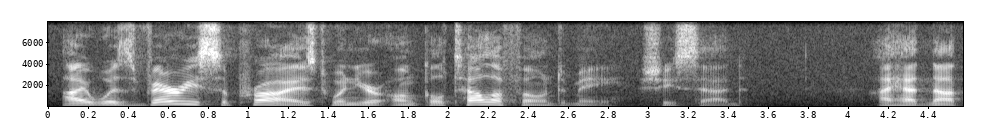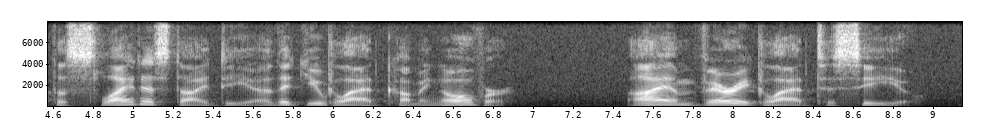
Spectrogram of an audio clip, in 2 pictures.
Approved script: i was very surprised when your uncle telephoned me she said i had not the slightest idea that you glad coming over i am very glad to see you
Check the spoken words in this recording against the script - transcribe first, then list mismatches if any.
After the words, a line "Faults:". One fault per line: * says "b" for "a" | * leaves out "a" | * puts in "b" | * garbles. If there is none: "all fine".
i was very surprised when your uncle telephoned me she said i had not the slightest idea that you glad coming over i am very glad to see you
Faults:
all fine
